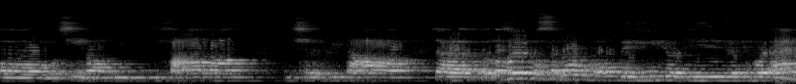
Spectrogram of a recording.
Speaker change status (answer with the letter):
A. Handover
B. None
A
